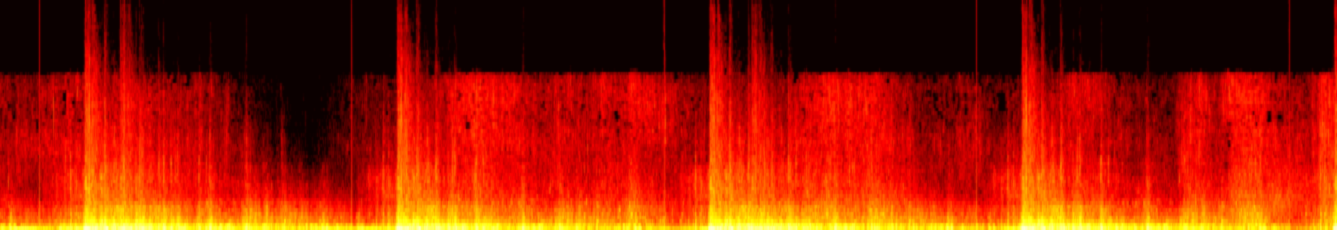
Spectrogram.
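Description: Thunderstorm with steady rain. Four loud thunderclaps break in about every three seconds, each fading into a rumble.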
